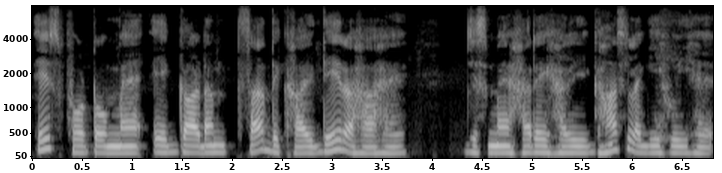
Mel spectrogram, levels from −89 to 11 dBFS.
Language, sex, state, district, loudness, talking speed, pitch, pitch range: Hindi, male, Bihar, Saran, -22 LUFS, 150 wpm, 125 Hz, 120-130 Hz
